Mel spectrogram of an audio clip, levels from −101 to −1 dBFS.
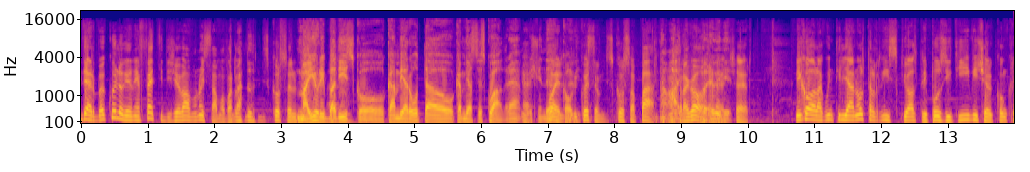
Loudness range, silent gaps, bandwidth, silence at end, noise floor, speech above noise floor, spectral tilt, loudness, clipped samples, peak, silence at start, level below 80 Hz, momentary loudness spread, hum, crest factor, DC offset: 4 LU; none; 16 kHz; 0 s; -48 dBFS; 29 dB; -6 dB/octave; -19 LUFS; under 0.1%; -6 dBFS; 0 s; -46 dBFS; 8 LU; none; 12 dB; under 0.1%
